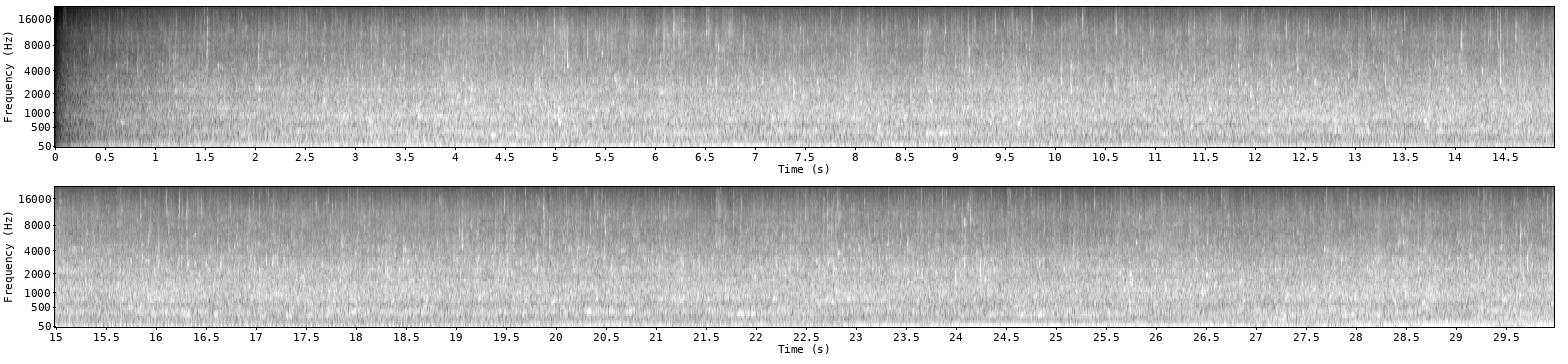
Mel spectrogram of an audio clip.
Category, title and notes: Soundscapes > Nature
A recording of water from a small stream passing through a trash screen.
